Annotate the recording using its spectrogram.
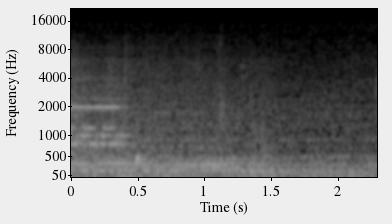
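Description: Electronic telephone tone, several steady pitches sounding together; the highest stops just under half a second in and the rest about a second in, leaving faint room tone.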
